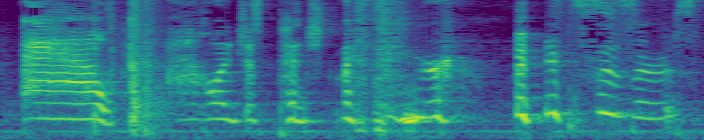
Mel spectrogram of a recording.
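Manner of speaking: sharp high yelp of pain, half laughing; real pain. Real, not acted. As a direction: cry out at a pinched finger. Pinched finger with scissors.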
